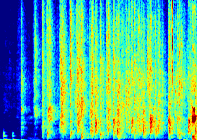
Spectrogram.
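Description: An audience votes by a round of applause: dense, crackling clapping from many hands that holds steady for a couple of seconds, preceded by a few scattered claps and followed by a brief voice.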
